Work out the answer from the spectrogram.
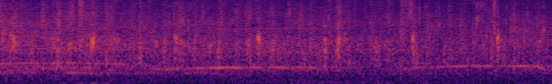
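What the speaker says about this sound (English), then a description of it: "Give Chris Gale a round warm of applause." Faint, steady applause from an audience at a cricket presentation after a West Indies Champions versus South Africa Champions match at Edgbaston, a dense wash of clapping with a voice faintly audible underneath.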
